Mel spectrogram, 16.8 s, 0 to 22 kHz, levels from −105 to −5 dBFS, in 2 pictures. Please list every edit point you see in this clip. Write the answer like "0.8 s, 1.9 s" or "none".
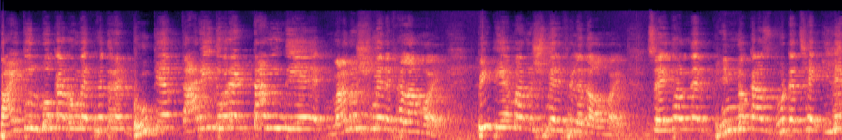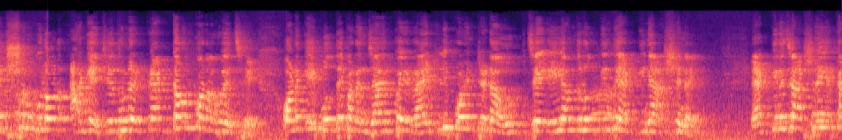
none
